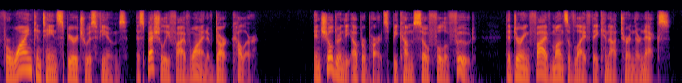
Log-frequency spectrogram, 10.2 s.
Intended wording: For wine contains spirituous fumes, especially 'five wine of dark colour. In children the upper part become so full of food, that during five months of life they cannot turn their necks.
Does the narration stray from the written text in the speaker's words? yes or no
yes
